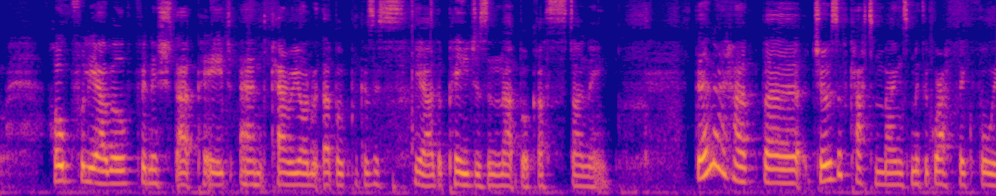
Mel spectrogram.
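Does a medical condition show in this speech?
No.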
